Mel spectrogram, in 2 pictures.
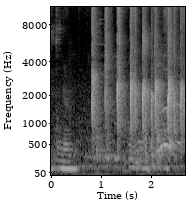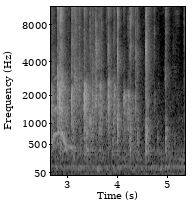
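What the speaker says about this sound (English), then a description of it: "So people clap with that." A crowd at a Portland talk claps in a scattered burst of applause. Sharp, uneven claps ring out close by for several seconds while a voice speaks briefly beneath them.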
